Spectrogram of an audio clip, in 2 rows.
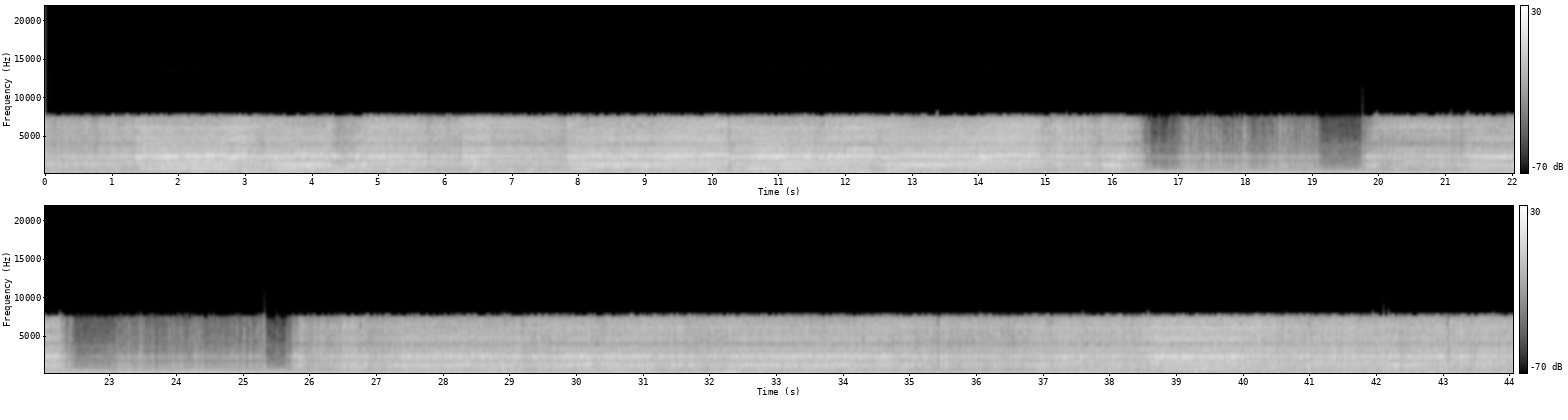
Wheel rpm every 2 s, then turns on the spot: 200, 190, 190, 230, 210, 210, 200, 210, 60, 50, 150, 40, 30, 150, 160, 160, 160, 160, 190, 220, 230, 220.
16-18 22-24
